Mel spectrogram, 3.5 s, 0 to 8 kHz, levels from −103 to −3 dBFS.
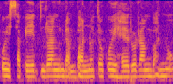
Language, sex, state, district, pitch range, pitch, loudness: Garhwali, female, Uttarakhand, Tehri Garhwal, 180-195 Hz, 190 Hz, -23 LUFS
